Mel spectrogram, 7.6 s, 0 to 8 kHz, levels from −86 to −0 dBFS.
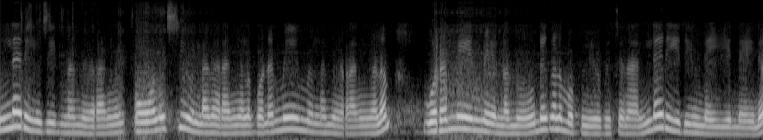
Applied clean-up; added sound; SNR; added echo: neural separator model SepFormer DNS4.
